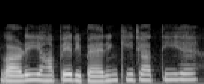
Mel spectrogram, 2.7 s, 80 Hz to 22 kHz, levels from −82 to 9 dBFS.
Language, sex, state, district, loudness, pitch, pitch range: Hindi, female, Madhya Pradesh, Umaria, -16 LUFS, 235 Hz, 215-245 Hz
